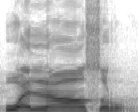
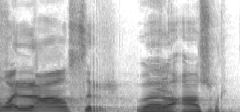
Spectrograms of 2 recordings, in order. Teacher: ro harus tebal kalau tebal berarti dia agak maju bibirnya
